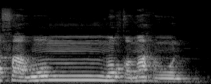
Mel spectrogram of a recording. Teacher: پہلی میم ساکن ہے تو اس کو دوسری میم میں مدغم کر کے ادغام کر کے غننے کے ساتھ یہ پڑھی جائے گی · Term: ادغام شفوی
